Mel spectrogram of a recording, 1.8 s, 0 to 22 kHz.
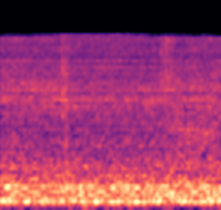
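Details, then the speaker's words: Goodman 2-ton A/C with new compressor, suspected overcharged and low on freon, indoor coil: steady rushing hiss; explanation given is oil purged during charging hitting the orifice, owner doubts it. Cause unconfirmed. "this sound is that while releasing the gas and charging it, it purged a good amount of oil or it shot some oil out of the compressor into the refrigerant line. And this noise is the oil hitting the orifice inside here."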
